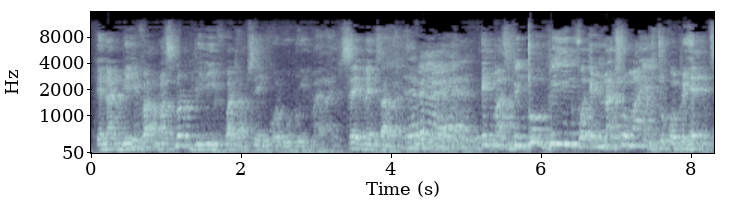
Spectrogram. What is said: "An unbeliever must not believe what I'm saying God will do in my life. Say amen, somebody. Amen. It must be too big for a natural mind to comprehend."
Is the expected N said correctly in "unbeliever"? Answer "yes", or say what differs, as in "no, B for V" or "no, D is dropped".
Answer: no, N is dropped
